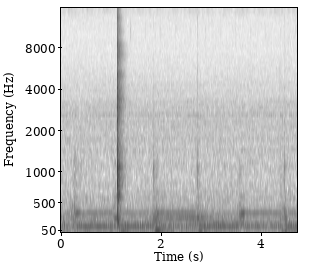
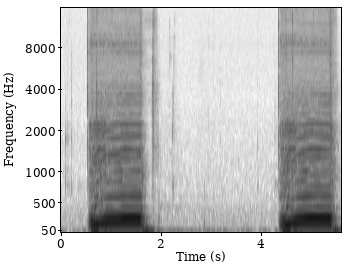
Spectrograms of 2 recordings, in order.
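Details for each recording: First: New desoldering station dead on arrival, LCD blank: faint regular tick slightly faster than once a second over a quiet hum from the power supply at switch-on, apparently repeatedly failing to start; unit to be returned. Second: New desoldering station, second power-up after appearing dead, heating toward 350: two short, even buzzing bursts of about a second each as the vacuum pump kicks in cleanly; normal operation.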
